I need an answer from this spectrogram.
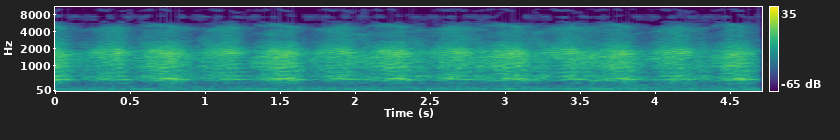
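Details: Chorus of tropical frogs singing through a tropical storm at Driver, Northern Territory, Australia, on 13 December 2013, recorded on a phone set down and left. Rhythmic swelling croaks pulse regularly, roughly once or twice per second, thick and unbroken.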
